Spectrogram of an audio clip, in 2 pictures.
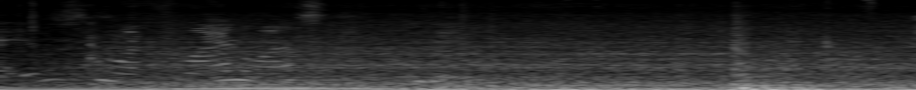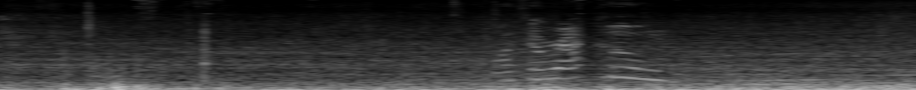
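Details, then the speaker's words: Suzuki Carry kei truck that had broken down on the highway, driving after tightening the loose negative battery cable, AC on: steady low engine and road rumble under load with no misses, stumbles or knocks; normal running. "So you guys just saw from the little clip that I showed of it driving with the AC on and everything, it drove perfect."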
